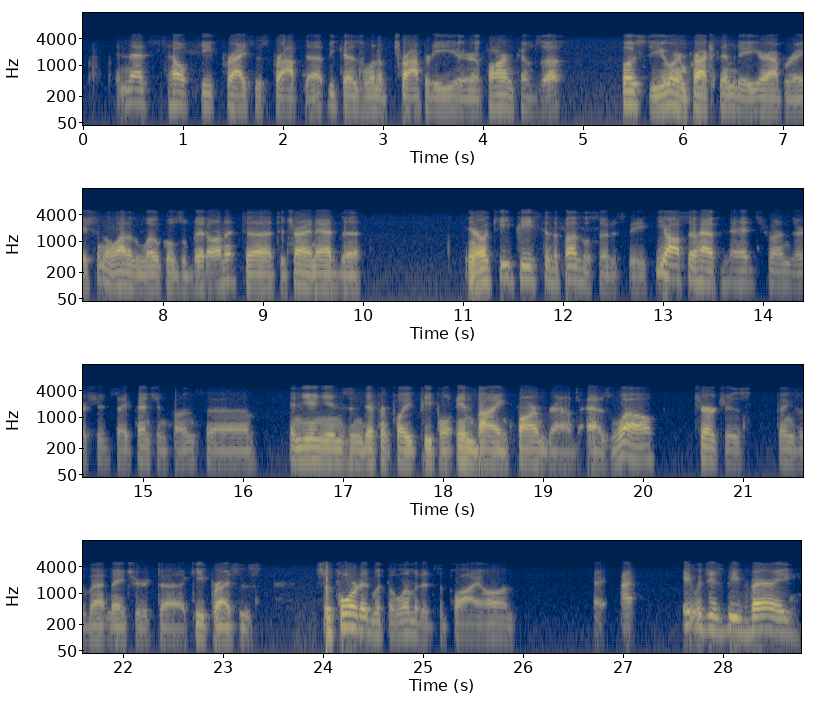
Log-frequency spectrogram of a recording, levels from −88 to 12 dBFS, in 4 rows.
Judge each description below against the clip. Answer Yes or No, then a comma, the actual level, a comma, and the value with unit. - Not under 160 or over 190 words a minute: No, average, 200 wpm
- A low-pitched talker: Yes, low, 100 Hz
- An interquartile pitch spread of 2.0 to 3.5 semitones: No, average, 4.0 semitones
